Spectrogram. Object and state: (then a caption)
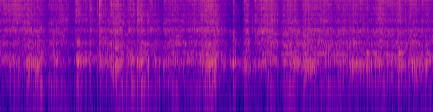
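Metal springform cake pan being scratched. Fingernails scratch the textured base of an empty, dark metal springform cake pan held upright. The result is a continuous, rasping scrape with a ringing metallic midrange tone, rising and falling in steady strokes.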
